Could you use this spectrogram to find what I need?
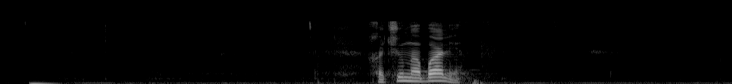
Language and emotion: Russian, neutral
